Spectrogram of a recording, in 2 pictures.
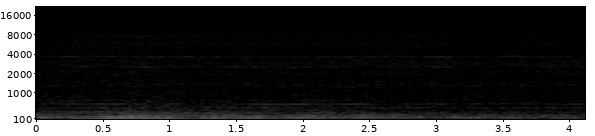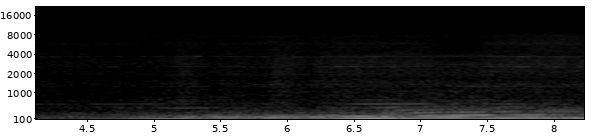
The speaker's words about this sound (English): Car engine.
